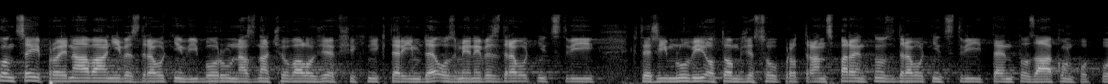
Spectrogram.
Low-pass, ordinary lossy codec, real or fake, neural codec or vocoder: 10.8 kHz; AAC, 64 kbps; real; none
